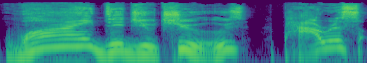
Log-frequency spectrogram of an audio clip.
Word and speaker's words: Paris: 미국식 발음은 파리가 아니고 P-A-R-I-S, Paris. – 네, 여러분이 알고 있는 그 악동 있잖아요. Paris Hilton 할 때 그 바로 Paris 이 발음 똑같습니다.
